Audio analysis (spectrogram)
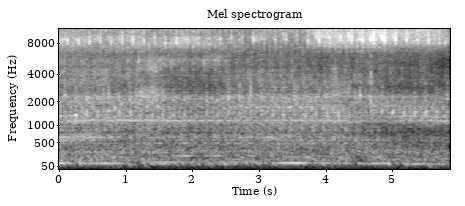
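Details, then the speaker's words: Skoda Fabia 1.4 at cold idle: fast light tapping in time with engine speed over the rumble, heard mostly from below near the timing belt, plus slightly noisy cold hydraulic lifters; dealer calls it normal piston slap, cause unresolved. "Его хорошо слышно издалека, когда машину почти не слышно, а стук слышно."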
